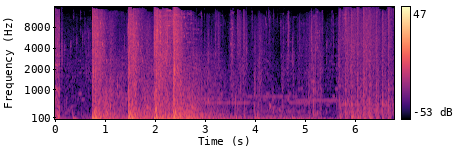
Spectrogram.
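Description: Bursts of gunfire from a fight nearby in Fortnite, several loud volleys in the first few seconds and then lighter, more distant rapid shots rattling on beneath.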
